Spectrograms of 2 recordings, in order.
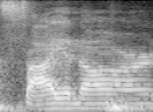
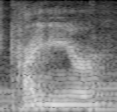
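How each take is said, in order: First: The word begins with an s sound. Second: The word begins with a k sound. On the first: "not cyanar" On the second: "not kynear"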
